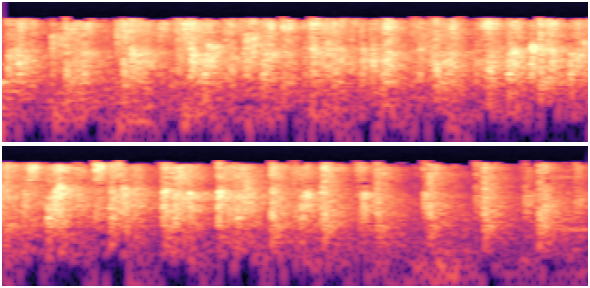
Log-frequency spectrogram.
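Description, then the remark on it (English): A crowd breaks into sustained applause, many hands clapping densely and steadily at a fairly loud level for several seconds with no talking over it. “God, uh, give God a round of applause.”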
